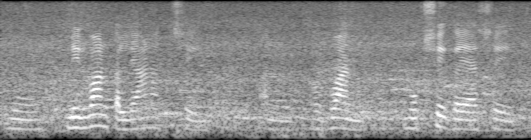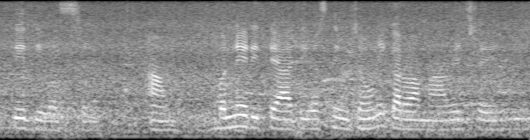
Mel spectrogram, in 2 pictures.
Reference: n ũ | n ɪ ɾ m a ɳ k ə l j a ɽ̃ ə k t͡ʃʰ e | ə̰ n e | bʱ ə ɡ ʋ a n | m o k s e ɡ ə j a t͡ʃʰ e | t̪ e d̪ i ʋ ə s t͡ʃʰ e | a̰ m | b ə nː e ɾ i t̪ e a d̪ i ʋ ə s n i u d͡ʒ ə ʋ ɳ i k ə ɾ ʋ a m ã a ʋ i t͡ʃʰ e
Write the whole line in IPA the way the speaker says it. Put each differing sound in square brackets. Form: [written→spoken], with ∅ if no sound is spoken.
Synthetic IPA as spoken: n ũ | n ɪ ɾ m a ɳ k ə l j a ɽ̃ ə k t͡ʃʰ e | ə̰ n e | bʱ ə ɡ ʋ a n | m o k [s→ʃ] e ɡ ə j a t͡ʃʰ e | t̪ e d̪ i ʋ ə s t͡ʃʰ e | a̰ m | b ə nː e ɾ i t̪ e a d̪ i ʋ ə s n i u d͡ʒ ə ʋ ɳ i k ə ɾ ʋ a m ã a ʋ [i→e] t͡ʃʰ e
